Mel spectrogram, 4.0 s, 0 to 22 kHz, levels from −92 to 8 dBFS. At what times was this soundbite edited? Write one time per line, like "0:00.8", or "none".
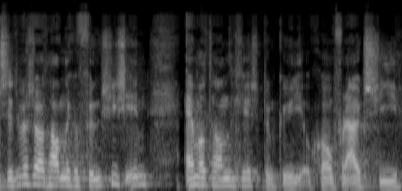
0:02.6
